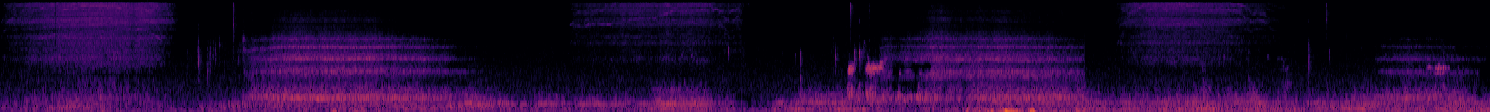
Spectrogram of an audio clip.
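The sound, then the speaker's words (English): A group takes deep breaths together: several slow, airy, hissing inhales and exhales, faint and evenly spaced, with brief quiet gaps between them. “let's just take three deep breaths.”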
